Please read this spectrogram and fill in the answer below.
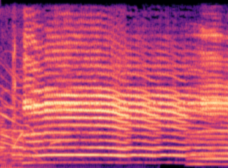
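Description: Comedy sound-effect music: one long held note, rich in overtones, sagging slightly in pitch as it goes, laid over a reaction shot.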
